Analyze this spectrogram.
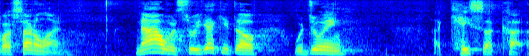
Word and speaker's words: Tsuigekito: Hello guys, Batto-Ho, number 3, Tsuigekito. Some folks pronounce it Tsuigekito, either one's fine.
